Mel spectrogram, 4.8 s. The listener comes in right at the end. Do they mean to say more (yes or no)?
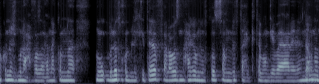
yes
